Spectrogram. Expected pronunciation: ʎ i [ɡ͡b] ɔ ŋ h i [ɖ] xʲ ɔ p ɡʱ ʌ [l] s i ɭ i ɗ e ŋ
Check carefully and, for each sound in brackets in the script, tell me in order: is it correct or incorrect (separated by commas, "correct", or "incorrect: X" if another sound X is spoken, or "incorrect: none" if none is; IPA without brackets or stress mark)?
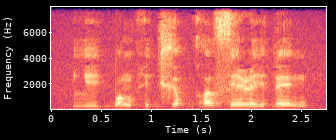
correct, incorrect: ɡ, correct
